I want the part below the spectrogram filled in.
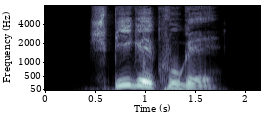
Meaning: mirror ball
- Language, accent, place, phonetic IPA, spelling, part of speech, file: German, Germany, Berlin, [ˈʃpiːɡl̩ˌkuːɡl̩], Spiegelkugel, noun, De-Spiegelkugel.ogg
